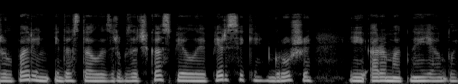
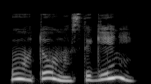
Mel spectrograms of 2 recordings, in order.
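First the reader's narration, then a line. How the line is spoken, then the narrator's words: Exclaiming. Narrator (Russian): воскликнула она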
